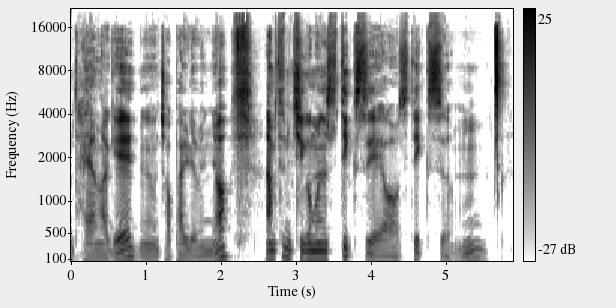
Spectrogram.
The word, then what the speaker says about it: Styx: 대문자로 써서 STYXS X입니다. sticks. sticks. 참, 뭐, 이런 거, 여러분이,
